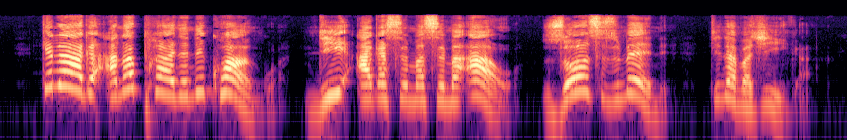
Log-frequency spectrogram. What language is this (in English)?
Nyanja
